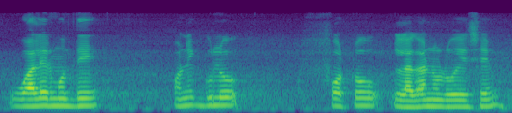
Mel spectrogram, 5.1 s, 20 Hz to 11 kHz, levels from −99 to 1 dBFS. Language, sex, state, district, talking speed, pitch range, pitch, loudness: Bengali, male, West Bengal, Cooch Behar, 70 wpm, 150-175 Hz, 165 Hz, -21 LUFS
